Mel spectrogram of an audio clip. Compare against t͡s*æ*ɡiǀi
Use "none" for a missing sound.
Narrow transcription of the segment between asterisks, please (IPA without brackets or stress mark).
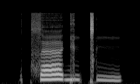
æ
